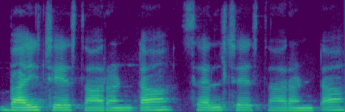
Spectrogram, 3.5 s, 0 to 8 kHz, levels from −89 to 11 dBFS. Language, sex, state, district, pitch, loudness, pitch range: Telugu, female, Andhra Pradesh, Sri Satya Sai, 175 Hz, -20 LUFS, 170-185 Hz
